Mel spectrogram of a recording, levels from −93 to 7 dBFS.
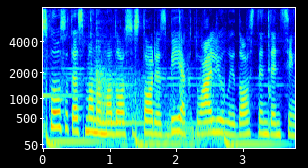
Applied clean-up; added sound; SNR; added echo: none; Piano + Dishes, pots, and pans; 15 dB; none.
